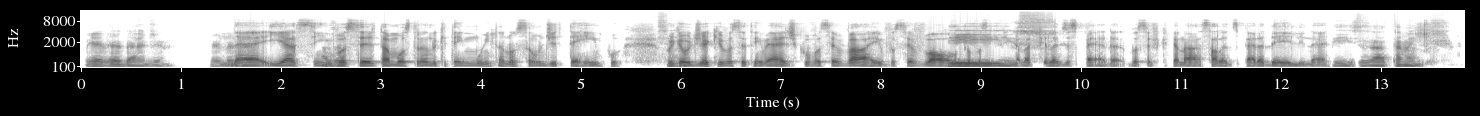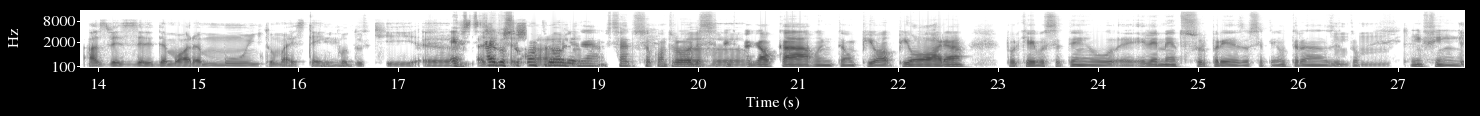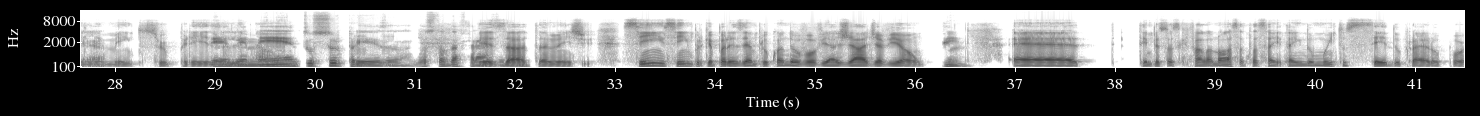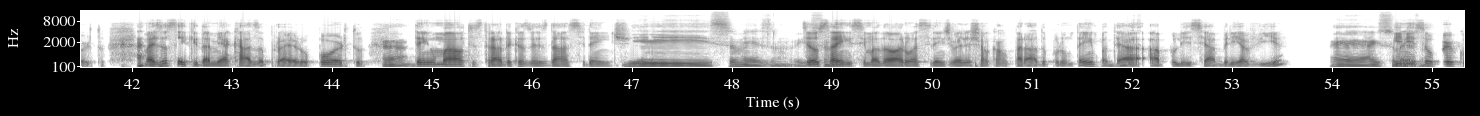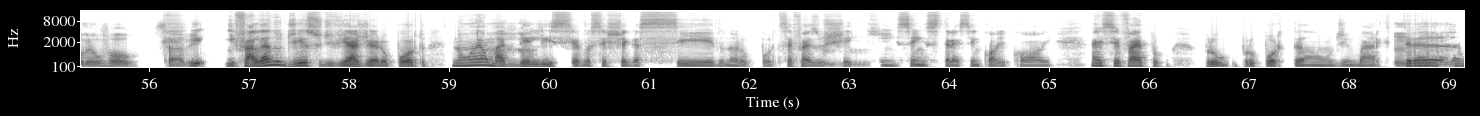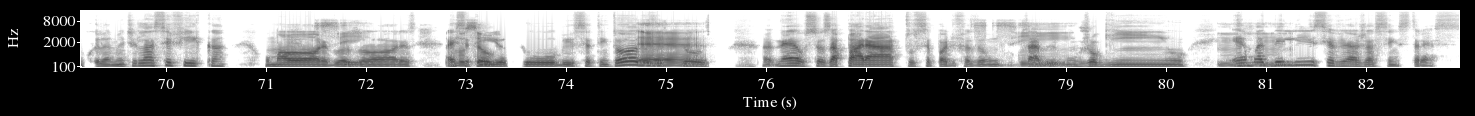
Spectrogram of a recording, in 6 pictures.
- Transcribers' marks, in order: unintelligible speech; tapping; sniff; laugh
- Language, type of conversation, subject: Portuguese, unstructured, Como você organiza o seu dia para ser mais produtivo?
